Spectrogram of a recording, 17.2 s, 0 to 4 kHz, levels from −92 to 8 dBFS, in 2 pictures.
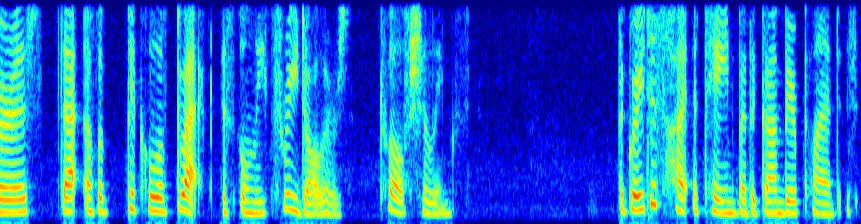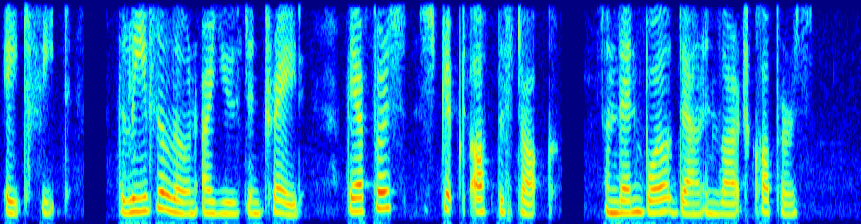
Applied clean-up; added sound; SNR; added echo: none; none; none; none.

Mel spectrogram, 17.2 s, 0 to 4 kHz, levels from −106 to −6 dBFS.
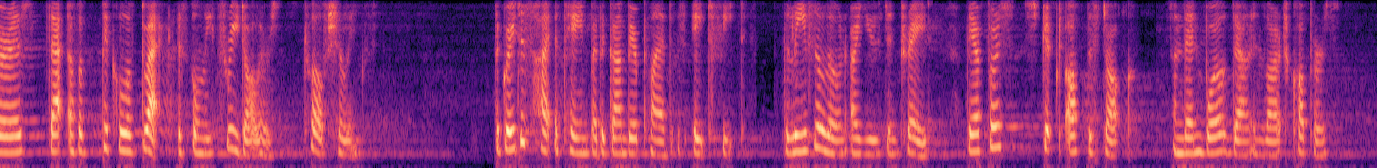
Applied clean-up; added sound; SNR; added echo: none; none; none; reverberation time 1.7 s.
